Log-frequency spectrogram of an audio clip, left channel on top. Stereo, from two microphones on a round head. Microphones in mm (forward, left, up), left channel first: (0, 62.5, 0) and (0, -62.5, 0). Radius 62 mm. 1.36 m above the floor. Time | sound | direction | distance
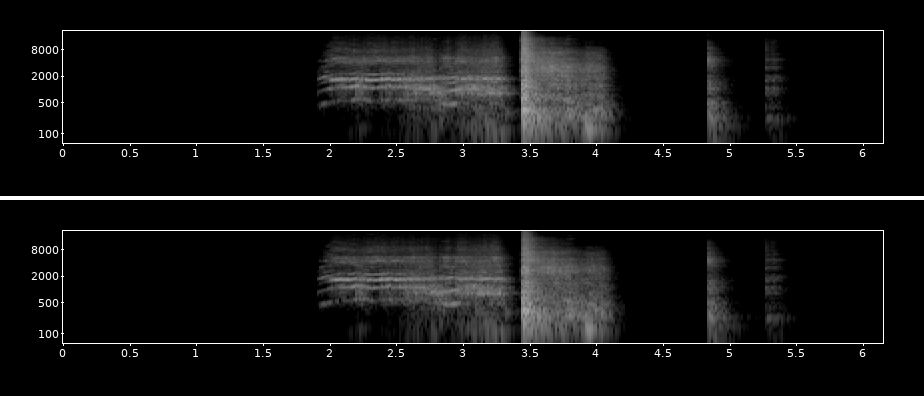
1.9 | crying | 10° right (ahead or behind) | 2 m
3.4 | a gunshot | 70° left (ahead or behind) | 1.0 m
4.8 | a thud | 5° left (ahead or behind) | 0.9 m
